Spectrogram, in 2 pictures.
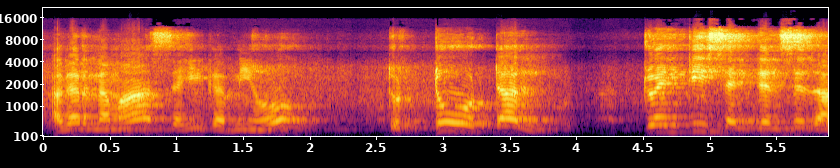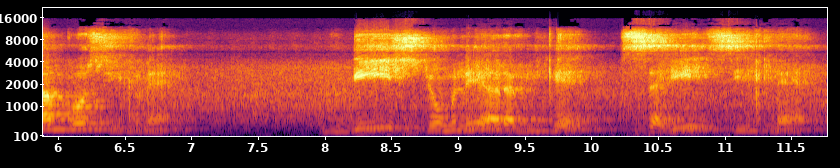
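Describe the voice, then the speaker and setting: A man's voice: fairly high pitch, animated, pushed and bright. A man preaching a sermon to a gathering, explaining points emphatically and breaking into scolding outbursts. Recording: echoey hall from far off with noise.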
